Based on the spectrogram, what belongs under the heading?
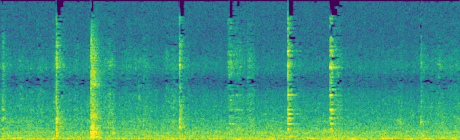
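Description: Chicken pieces sizzling in hot oil in a stainless steel pot, stirred with a perforated metal skimmer that clicks against the pot about five times.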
